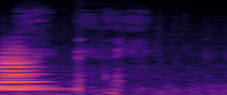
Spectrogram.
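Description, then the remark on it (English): A single short, loud train horn blast, lasting under half a second, then fading into quieter background noise with faint voices. “You're on the love train. Choo-choo.”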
